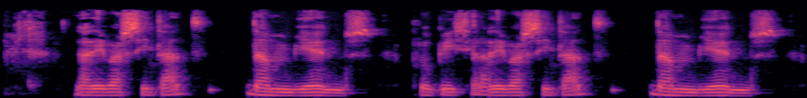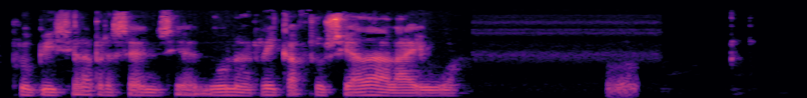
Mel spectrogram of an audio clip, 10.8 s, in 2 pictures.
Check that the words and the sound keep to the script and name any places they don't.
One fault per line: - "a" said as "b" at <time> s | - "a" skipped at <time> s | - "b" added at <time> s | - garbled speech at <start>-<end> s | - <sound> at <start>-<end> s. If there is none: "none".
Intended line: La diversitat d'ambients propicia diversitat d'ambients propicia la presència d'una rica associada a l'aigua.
- laugh at 9.4-9.6 s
